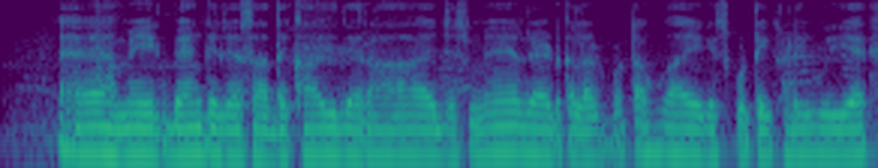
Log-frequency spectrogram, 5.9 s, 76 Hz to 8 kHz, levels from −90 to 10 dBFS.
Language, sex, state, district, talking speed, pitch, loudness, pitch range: Hindi, male, Uttar Pradesh, Ghazipur, 195 wpm, 115 Hz, -34 LUFS, 110-115 Hz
